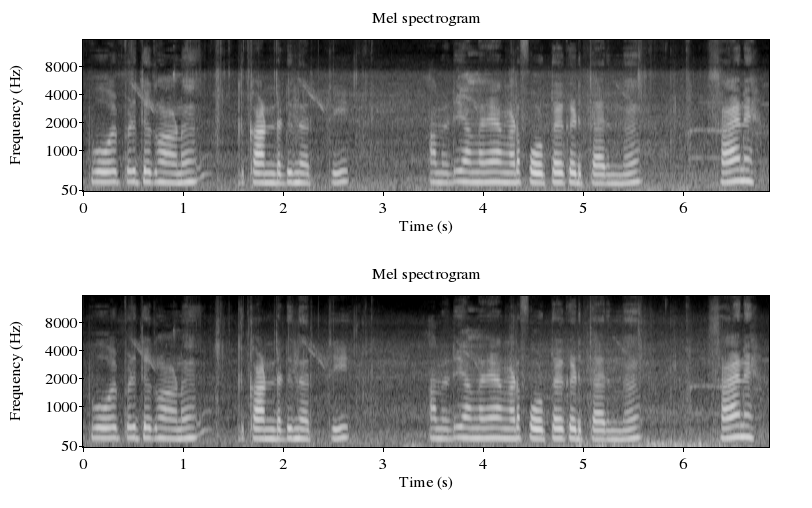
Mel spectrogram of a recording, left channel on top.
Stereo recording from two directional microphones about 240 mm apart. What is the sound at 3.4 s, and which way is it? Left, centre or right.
Speech, centre.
